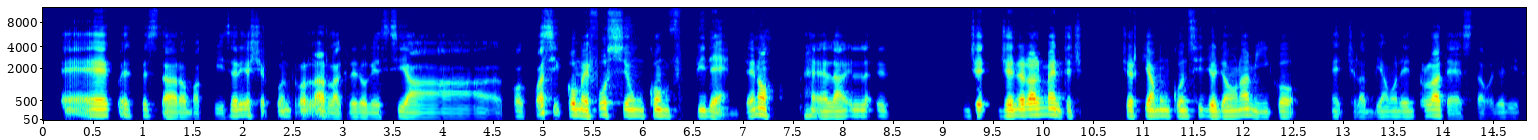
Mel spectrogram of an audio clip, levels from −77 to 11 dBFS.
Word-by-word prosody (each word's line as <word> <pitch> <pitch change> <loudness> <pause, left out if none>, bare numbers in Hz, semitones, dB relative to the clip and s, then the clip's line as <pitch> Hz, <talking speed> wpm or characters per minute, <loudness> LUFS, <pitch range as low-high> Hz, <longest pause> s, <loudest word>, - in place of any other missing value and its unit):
Eh 130 0 +3
e 135 - -1
que 130 -2 -8
questa 125 -5 -2
roba 100 -1 -7
qui, 90 -1 -20
se 120 - -2
riesci 130 - -3
a - - -27
controllarla, - - -1
credo 105 0 -6
che 95 -1 -8
sia 95 -4 -8
qua - - -10
quasi - - -1
come 130 -3 +6
fosse 140 +1 -2
un 125 -2 -1
confidente, 120 - -2
no, - - +5 0.4
eh 110 - -2
la 110 +1 -1
il 125 0 -7
il 125 -2 -14 0.7
ge 380 0 +1
generalmente 135 0 +6
c - - -20 0.4
cerchiamo 120 0 +1
un 125 - -2
consiglio 120 +1 -1
da 115 0 -1
un 115 +3 -2
amico 110 -7 -3 0.3
e - - -16
ce - - -24
l'abbiamo 110 +1 -13
dentro 110 +3 -11
la 130 -1 +5
testa, 85 -7 -14
voglio 100 - -20
dire. 100 -1 -27
120 Hz, 165 wpm, -26 LUFS, 105-130 Hz, 0.7 s, come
